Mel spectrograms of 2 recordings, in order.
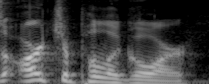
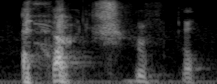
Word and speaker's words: Archipelagor: This is Archipelagor. Archipelagor. It's like an Archipelago. It's an Archipelago with gore.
